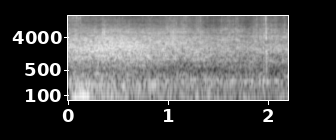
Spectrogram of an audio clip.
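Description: Steady low rumble of outdoor street background noise picked up on a handheld phone microphone.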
